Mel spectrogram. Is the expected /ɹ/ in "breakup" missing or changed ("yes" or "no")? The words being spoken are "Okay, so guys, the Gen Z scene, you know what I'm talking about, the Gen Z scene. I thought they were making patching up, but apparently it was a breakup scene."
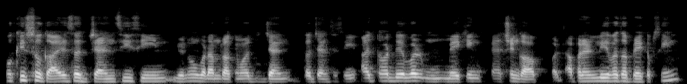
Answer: yes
